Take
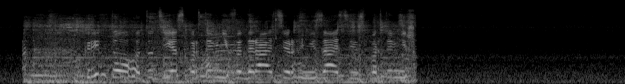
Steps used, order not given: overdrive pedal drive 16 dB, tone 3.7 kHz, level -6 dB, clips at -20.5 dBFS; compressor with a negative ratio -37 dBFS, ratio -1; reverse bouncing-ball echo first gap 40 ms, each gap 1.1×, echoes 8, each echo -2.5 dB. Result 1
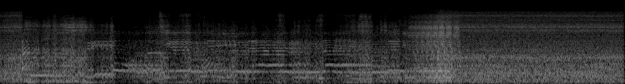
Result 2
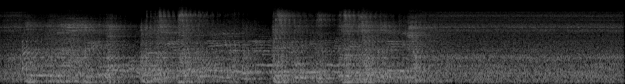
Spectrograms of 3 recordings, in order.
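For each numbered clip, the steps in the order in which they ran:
reverse bouncing-ball echo > overdrive pedal > compressor with a negative ratio; overdrive pedal > compressor with a negative ratio > reverse bouncing-ball echo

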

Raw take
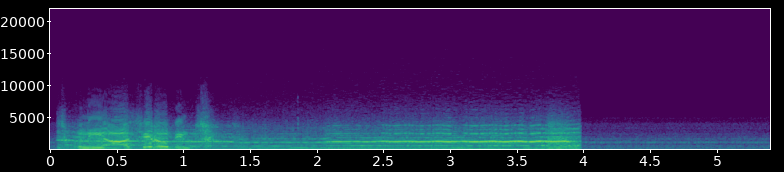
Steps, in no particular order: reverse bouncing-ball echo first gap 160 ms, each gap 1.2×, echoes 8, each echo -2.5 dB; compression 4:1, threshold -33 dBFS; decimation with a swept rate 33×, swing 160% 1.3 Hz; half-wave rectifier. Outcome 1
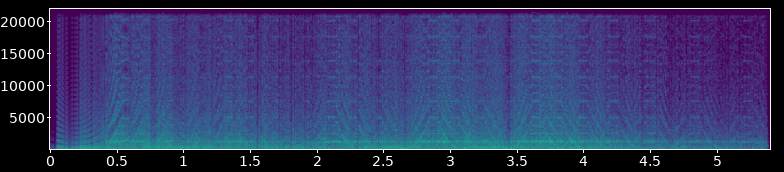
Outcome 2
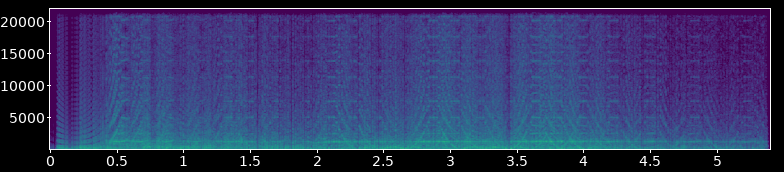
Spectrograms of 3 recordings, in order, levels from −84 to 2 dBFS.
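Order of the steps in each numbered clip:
compression > decimation with a swept rate > reverse bouncing-ball echo > half-wave rectifier; decimation with a swept rate > compression > reverse bouncing-ball echo > half-wave rectifier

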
